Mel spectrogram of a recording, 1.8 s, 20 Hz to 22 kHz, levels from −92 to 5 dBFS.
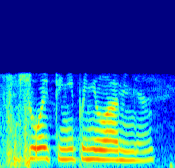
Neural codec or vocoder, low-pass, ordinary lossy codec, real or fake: codec, 16 kHz, 4 kbps, FunCodec, trained on Chinese and English, 50 frames a second; 3.6 kHz; none; fake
